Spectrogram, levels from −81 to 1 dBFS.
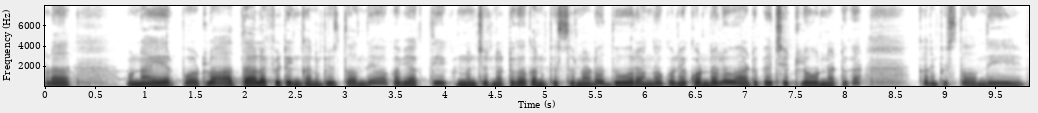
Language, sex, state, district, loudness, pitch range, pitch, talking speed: Telugu, female, Andhra Pradesh, Srikakulam, -17 LUFS, 215-225 Hz, 220 Hz, 115 wpm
